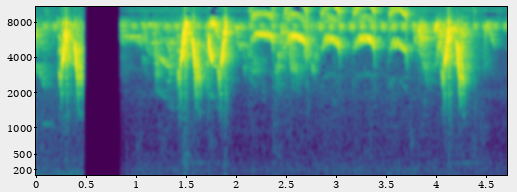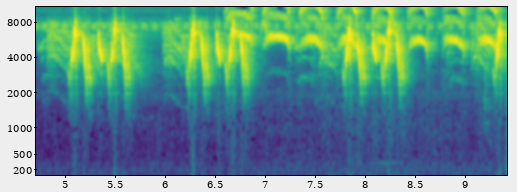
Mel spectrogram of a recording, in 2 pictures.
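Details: A Bar-winged Prinia in full song sings a high, rapid, chattering song of sharp repeated notes in quick bursts, with no other sounds.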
